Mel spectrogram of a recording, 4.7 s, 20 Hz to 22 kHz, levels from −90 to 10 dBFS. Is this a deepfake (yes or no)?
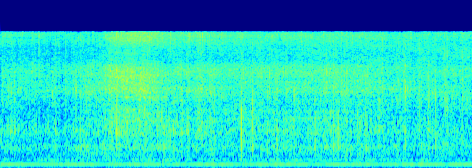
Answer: no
